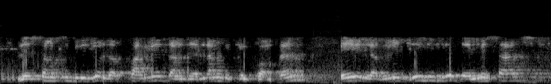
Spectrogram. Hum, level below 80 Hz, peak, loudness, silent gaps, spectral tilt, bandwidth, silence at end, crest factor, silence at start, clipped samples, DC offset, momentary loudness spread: none; -70 dBFS; -6 dBFS; -23 LUFS; none; -7 dB/octave; 8 kHz; 0 s; 16 dB; 0 s; under 0.1%; under 0.1%; 5 LU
